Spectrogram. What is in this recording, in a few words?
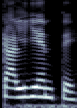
hot things, spanish, F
